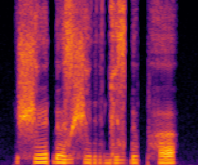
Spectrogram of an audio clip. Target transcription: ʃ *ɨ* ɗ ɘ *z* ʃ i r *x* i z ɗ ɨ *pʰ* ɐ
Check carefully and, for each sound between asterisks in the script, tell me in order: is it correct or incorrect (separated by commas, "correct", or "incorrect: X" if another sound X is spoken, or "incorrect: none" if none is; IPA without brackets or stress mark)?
incorrect: e, correct, incorrect: ɡ, correct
